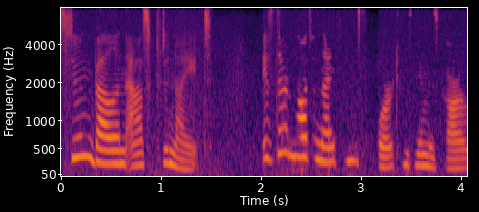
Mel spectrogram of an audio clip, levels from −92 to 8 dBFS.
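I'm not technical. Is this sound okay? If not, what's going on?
No. At 0.04 to 0.10 s, a brief bit of sound vanishes into a soft hiss. This is sound dropped by the voice detector, likely because the sender mistook it for background and stopped sending.

From 1.52 to 2.02 s, and again from 3.06 to 3.18 s, the room sound turns flat, smooth and slightly quieter. That is comfort noise in place of the background, likely filled in by the receiver during a pause.

From 2.19 to 2.44 s, a faint second voice slips in underneath. This is the other side's voice leaking through, likely from the loudspeaker echo not being fully removed.

From 2.23 s to the end, the main speaker fades and dips, at times quite sharply. That is speech suppressed in double talk, likely because the echo canceller turned everything down while both sides spoke.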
